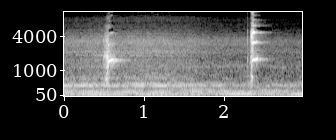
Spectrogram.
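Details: Lutino cockatiel uttering two brief, sharp tonal chirps, the second louder, separated by nearly two seconds of quiet hum.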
